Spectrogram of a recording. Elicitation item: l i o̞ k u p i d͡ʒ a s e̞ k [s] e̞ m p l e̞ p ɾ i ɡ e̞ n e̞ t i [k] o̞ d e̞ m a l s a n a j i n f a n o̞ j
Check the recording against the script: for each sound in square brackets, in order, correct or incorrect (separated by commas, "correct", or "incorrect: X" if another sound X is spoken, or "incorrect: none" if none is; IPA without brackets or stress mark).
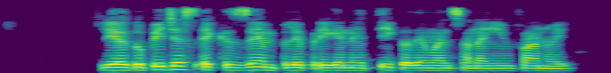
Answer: incorrect: z, correct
